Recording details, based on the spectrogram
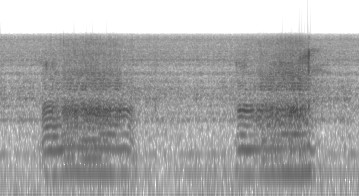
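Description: Two drawn-out buzzing snores on breathing in, about two and a half seconds apart, over steady background hiss.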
